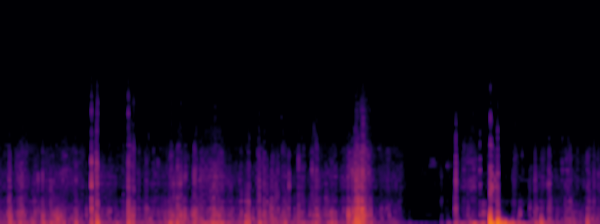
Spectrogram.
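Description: Scattered knocks and rustling of handling aboard an aluminium jon boat, with a louder thump about three and a half seconds in and another about five seconds in.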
